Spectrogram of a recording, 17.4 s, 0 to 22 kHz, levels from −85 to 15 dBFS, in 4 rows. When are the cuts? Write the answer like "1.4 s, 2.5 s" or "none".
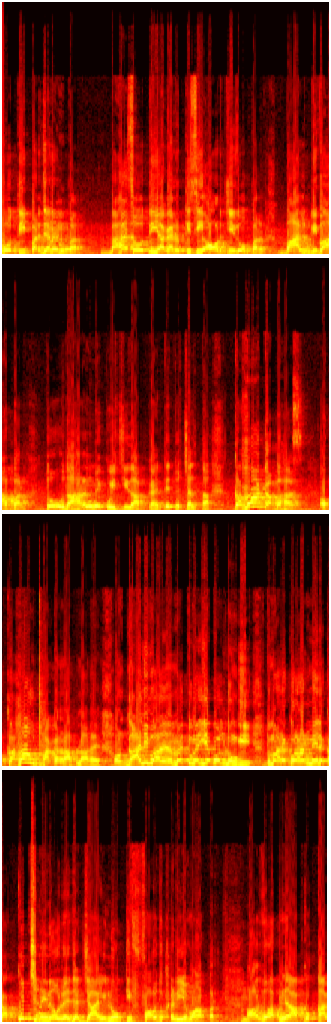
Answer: none

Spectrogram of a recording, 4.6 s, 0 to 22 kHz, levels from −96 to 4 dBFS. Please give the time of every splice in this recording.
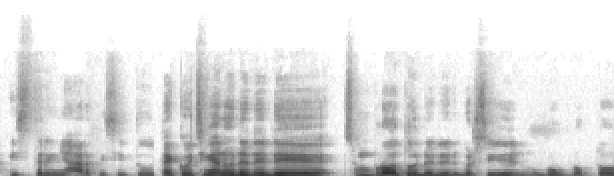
1.2 s

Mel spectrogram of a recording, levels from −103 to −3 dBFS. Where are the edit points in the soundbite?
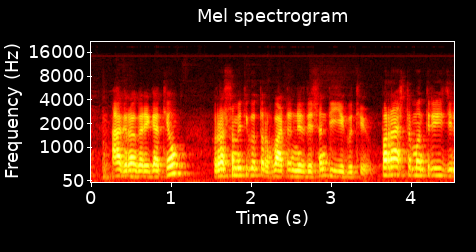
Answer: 3.5 s

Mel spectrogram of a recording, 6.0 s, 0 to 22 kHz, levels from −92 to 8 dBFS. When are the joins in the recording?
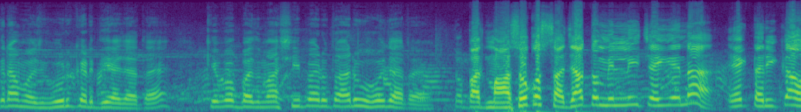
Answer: none

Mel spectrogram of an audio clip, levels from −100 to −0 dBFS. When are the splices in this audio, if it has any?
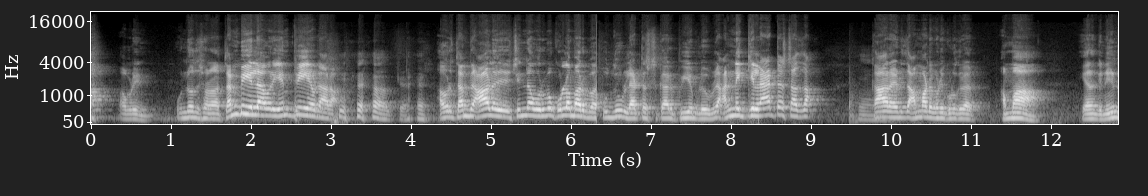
6.3 s

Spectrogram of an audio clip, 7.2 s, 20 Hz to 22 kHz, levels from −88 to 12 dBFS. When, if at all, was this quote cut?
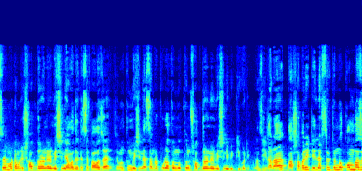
2.4 s, 5.3 s

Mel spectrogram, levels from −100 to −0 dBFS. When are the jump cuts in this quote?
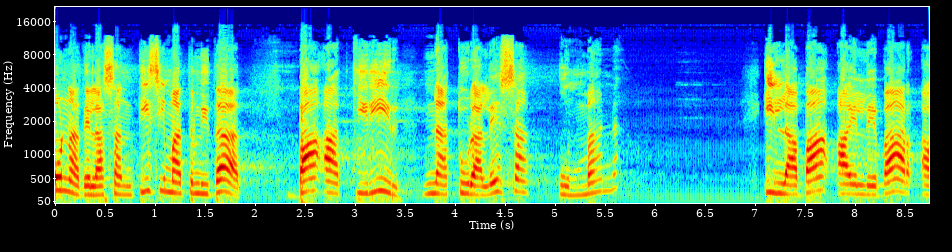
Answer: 1.9 s

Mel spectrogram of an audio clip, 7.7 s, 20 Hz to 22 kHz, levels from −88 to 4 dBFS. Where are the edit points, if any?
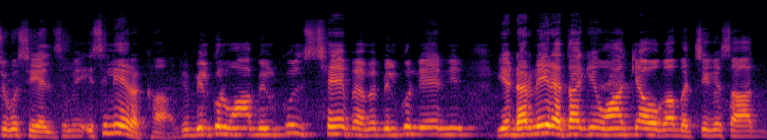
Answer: none

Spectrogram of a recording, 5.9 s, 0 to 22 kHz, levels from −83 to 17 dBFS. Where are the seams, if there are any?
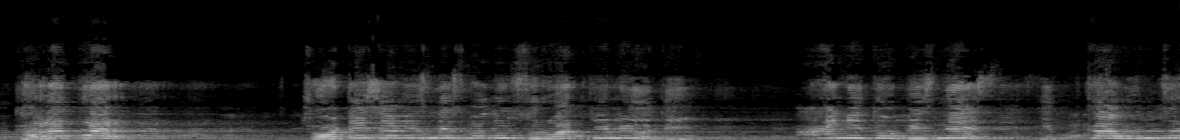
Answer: none

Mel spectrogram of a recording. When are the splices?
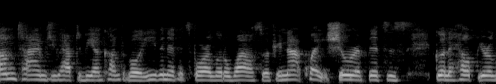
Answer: none

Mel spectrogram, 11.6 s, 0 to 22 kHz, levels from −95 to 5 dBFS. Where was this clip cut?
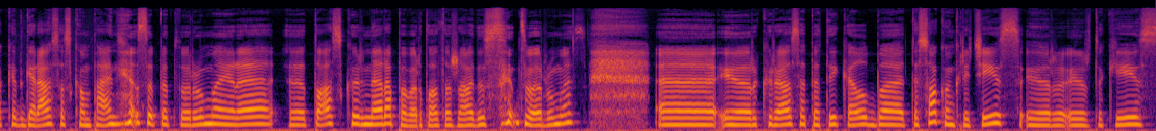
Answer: none

